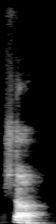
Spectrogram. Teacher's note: मूर्धा वाला शा जो ऊपर हमारे मुंह में खुरदरी जमीन होती है, खुरदरी जगह होती है, वहां पर जीभ टच करती है, वहां पर जीभ स्पर्श करती है, तो उसका उच्चारण होता है शा।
